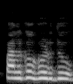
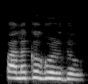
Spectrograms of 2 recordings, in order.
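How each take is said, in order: No difference in how they are said.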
